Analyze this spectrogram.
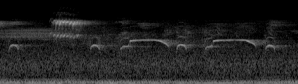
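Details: Icterine warbler song, heard as short high whistled notes and two longer drawn-out slurred whistles, with a brief harsh, buzzy burst early on over a low background hum.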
